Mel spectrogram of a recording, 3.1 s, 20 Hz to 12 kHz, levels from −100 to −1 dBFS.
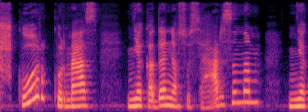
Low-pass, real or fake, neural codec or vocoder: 10.8 kHz; real; none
